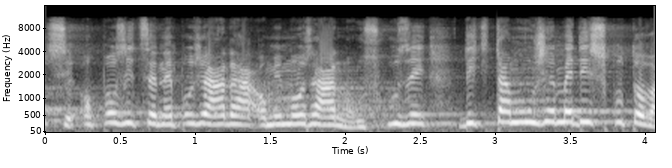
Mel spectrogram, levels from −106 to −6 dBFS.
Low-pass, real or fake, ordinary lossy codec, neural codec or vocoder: 10.8 kHz; real; AAC, 96 kbps; none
